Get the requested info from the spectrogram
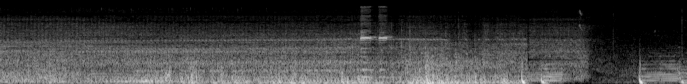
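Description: Motorcycle running on a country road, with wind buffeting the microphone. About six seconds in this cuts to background music with a steady beat.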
